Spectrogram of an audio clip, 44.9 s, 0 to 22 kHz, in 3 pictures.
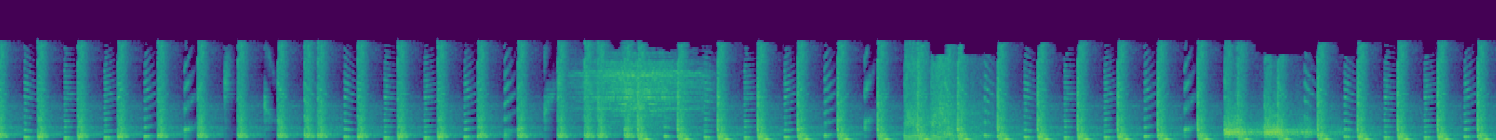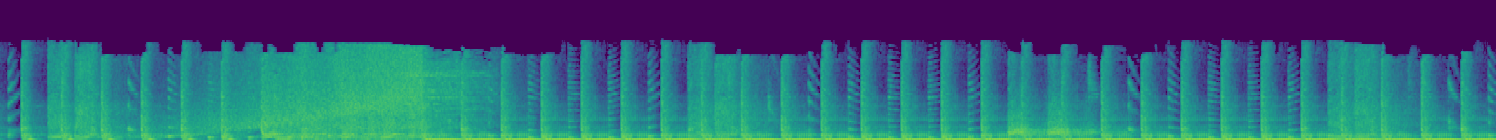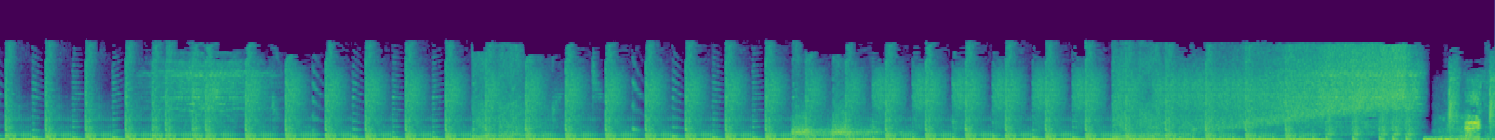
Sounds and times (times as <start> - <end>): Music: 0.0 - 44.8.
